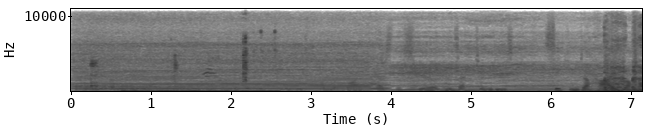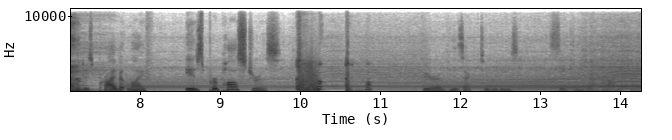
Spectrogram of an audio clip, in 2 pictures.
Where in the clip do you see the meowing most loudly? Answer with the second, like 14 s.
2 s.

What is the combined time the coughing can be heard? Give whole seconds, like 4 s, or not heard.
3 s.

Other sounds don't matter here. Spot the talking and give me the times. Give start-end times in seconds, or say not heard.
0.0-9.8, 11.5-14.2.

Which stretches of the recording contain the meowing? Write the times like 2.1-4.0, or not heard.
0.6-2.6.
